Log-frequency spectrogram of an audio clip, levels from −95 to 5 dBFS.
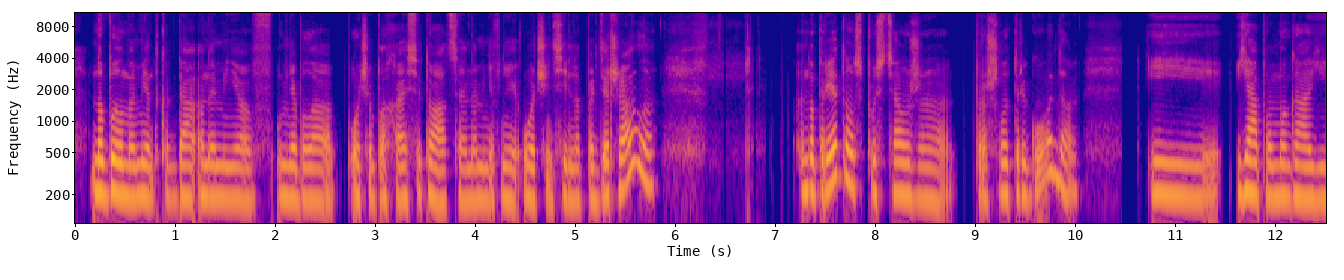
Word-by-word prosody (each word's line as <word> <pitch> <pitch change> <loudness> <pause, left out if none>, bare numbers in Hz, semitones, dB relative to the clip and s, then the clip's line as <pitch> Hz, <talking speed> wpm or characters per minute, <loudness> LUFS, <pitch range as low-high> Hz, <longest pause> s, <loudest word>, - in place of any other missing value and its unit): но 215 -1 +6
был 210 0 +7
момент, 190 0 +2
когда 190 0 -1
она 190 -2 +2
меня 185 -2 -1
в 180 - -15
у 210 - -5
меня 190 -1 +2
была 180 -1 -1
очень 180 -1 -2
плохая 180 +1 -1
ситуация, 180 -2 -1
она 175 0 -2
меня 180 - -1
в 195 - -19
ней 180 -3 0
очень 175 -2 0
сильно 180 -3 -2
поддержала 225 - +2 1.4
э, 210 - -3
но 215 0 +5
при 215 +3 +3
этом 280 -3 +5
спустя 205 -3 -2
уже 185 -3 -2 0.3
прошло 200 +2 -1
3 200 0 -2
года, 245 - -1 0.7
и 195 -2 -1
я 210 -1 +4
помогаю 190 -1 +1
ей 180 0 -1
190 Hz, 160 wpm, -24 LUFS, 180-205 Hz, 1.4 s, был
